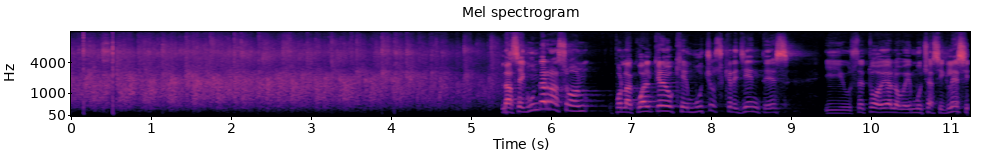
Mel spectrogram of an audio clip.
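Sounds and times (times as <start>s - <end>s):
crowd applauding: 0.0s - 5.6s
speech: 5.4s - 11.2s.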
